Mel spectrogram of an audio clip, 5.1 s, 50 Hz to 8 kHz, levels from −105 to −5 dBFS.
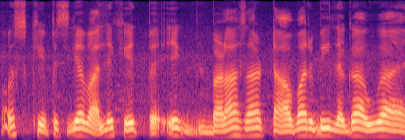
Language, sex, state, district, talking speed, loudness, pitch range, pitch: Hindi, male, Uttar Pradesh, Jalaun, 155 wpm, -18 LUFS, 130-160 Hz, 150 Hz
